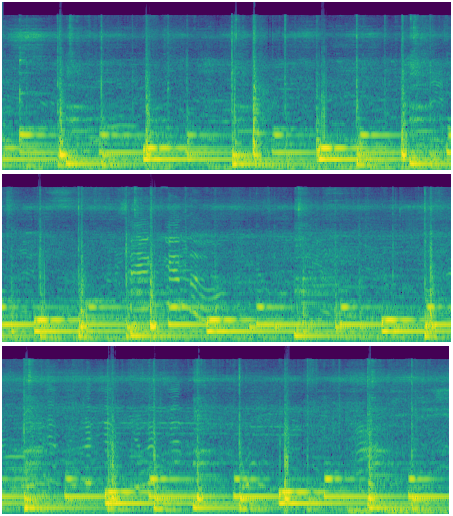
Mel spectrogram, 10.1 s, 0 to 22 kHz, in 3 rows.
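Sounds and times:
gamelan metal keys melody: 0:00.0 - 0:10.0
sharp drum strokes: 0:00.0 - 0:10.0.

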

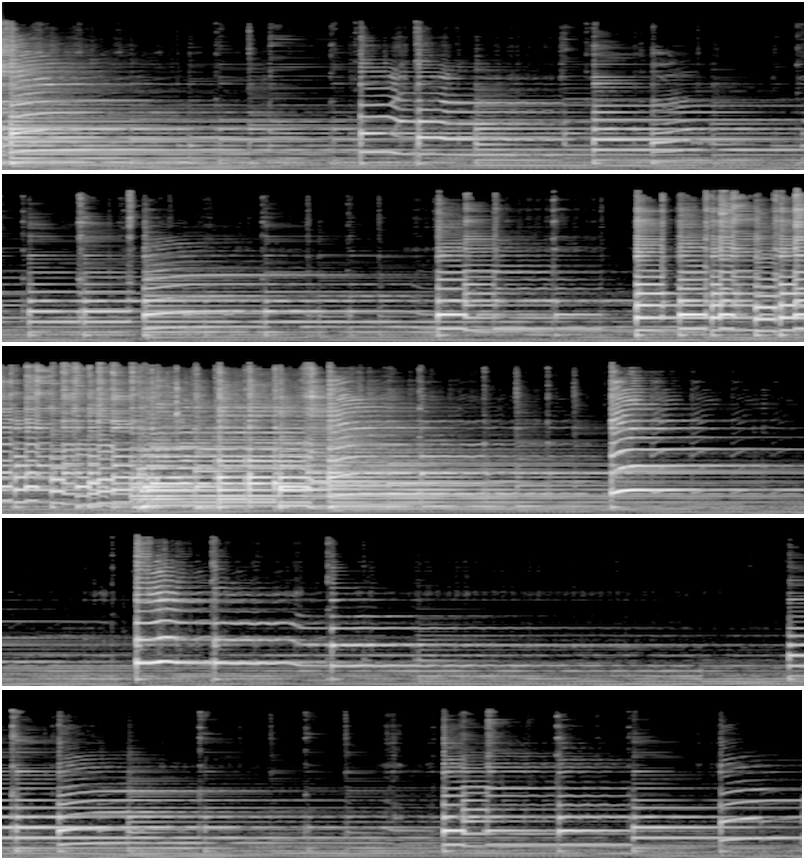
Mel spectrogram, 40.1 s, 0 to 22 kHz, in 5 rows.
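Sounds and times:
resonator guitar slide notes: 0:00.0 - 0:40.0.

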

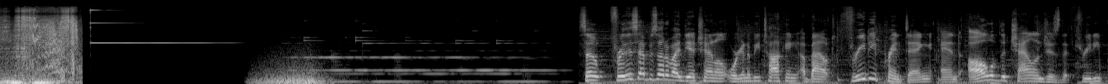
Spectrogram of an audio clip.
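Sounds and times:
high bell-like ding: 0:00.9 - 0:05.8.

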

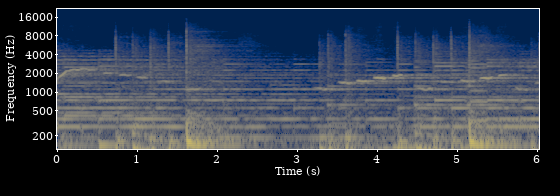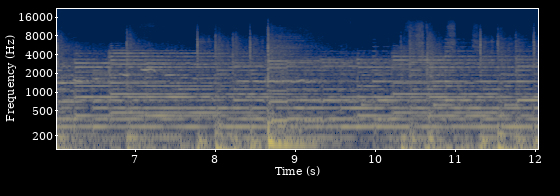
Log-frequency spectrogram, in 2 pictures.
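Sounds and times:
whistled melody: 0:00.0 - 0:11.3
soft keyboard and guitar music: 0:00.0 - 0:12.0.

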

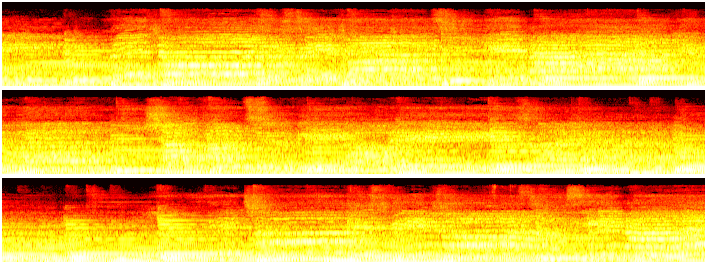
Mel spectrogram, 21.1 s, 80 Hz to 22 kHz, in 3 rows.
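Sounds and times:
vocal ensemble singing a carol: 0:00.0 - 0:14.9, 0:15.5 - 0:21.0.

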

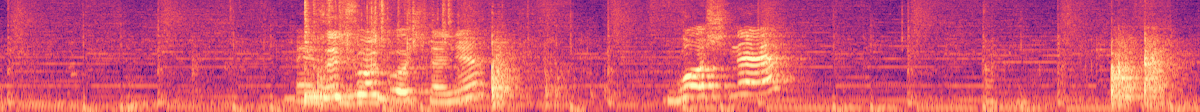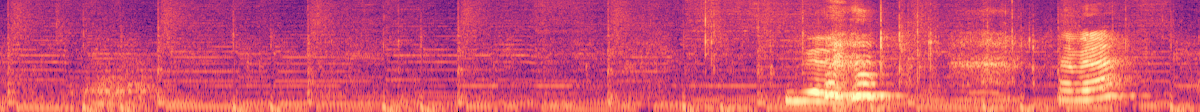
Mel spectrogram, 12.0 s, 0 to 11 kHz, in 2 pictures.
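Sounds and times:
quiet music: 0:00.0 - 0:12.0
paper slips rustling in plastic bucket: 0:09.4 - 0:11.8.

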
